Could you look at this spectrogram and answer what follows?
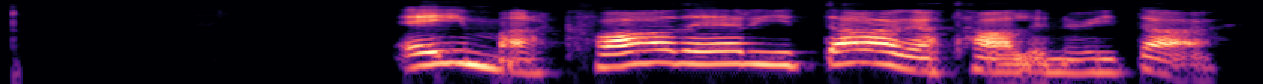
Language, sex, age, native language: Icelandic, female, 30-39, Swedish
